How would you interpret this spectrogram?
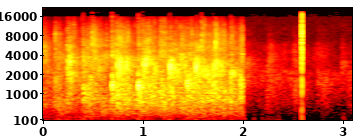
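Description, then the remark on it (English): A church audience claps together for about two seconds as a morning clap offering to Jesus, a dense, bright burst of many hands that cuts off abruptly, followed by near-quiet and one sharp tap. “Let's say we give Jesus a clap offering this morning.”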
